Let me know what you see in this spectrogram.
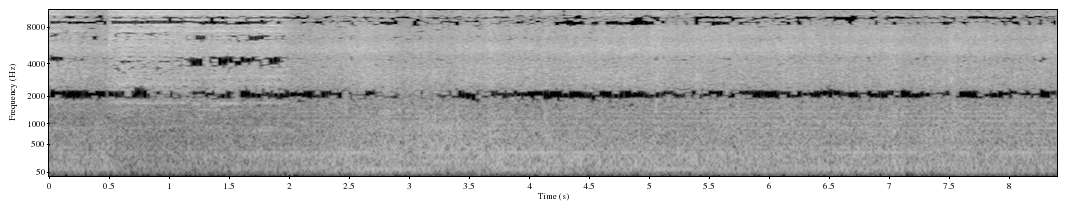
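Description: Freight cars of a Norfolk Southern train rolling past at close range: a steady rumble of steel wheels on the rails that grows louder about two seconds in.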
